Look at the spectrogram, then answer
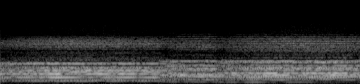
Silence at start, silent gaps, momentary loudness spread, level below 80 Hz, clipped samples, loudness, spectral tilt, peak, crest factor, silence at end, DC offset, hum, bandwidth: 0 s; none; 4 LU; -72 dBFS; under 0.1%; -27 LUFS; -6.5 dB/octave; -12 dBFS; 14 dB; 0 s; under 0.1%; none; 8.2 kHz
